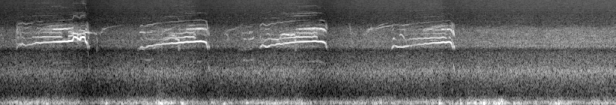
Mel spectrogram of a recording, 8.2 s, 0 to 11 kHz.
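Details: Bald eagles, West End nest camera, 07:12 on 09/06/2023: four moderate, thin whistled calls with a stepped, slightly rising shape, spaced about a second apart over heavy low rumble.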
